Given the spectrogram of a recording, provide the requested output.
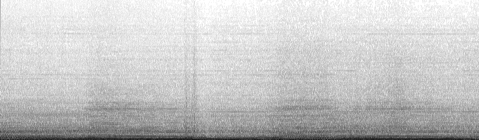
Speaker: this car is raspy as hell and i hate it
